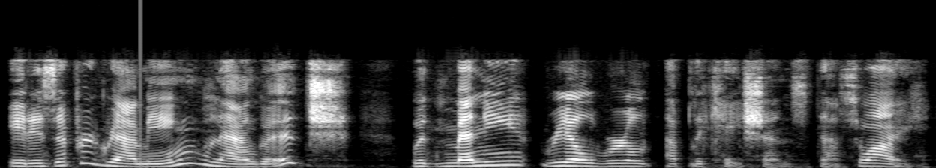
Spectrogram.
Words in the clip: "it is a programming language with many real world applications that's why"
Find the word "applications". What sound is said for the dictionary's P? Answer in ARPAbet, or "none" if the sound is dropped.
P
